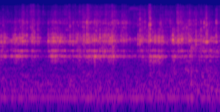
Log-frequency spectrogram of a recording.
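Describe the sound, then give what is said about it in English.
A drink topped with ginger being stirred with a straw, giving a steady, bright rattling and clinking that churns on without pause for a few seconds. Nobody speaks. “Now, let me ask, are you going to sip with your straw from the bottom, or are you going to sip the ginger up top, or are you going to make, I'm going to stir mine. Yeah, stir it up.”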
